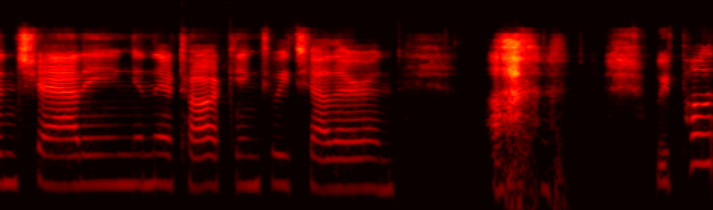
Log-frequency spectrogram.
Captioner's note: chuckles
